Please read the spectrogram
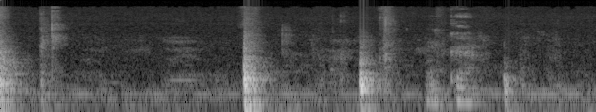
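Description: A deck of tarot cards knocked against the table: three sharp knocks, right at the start, a little under two seconds in and just under three seconds in, then a few softer knocks near the end.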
